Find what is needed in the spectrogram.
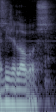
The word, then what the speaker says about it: Villalobos: Yeah, and fucking Vill, how do you say it? Villalobos? – Yeah, Villalobos.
